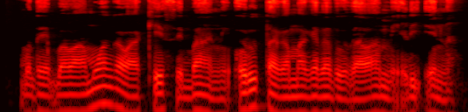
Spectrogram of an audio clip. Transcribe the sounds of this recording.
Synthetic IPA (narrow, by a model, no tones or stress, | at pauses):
moðɛbawamwaŋɡawakʰesebaniʔoɾutaɣamaɣɛɾaðoðawamɛ̰ɾiʔena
